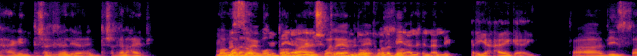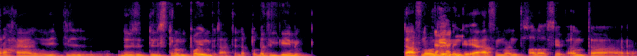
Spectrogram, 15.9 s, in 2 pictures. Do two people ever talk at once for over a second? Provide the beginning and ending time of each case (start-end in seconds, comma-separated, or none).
2.8-5.3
